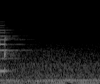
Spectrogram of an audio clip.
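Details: One short electronic beep, then low room hum: a button press while programming an infusion pump, setting total volume to 500 and drip rate, in a nursing demonstration.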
